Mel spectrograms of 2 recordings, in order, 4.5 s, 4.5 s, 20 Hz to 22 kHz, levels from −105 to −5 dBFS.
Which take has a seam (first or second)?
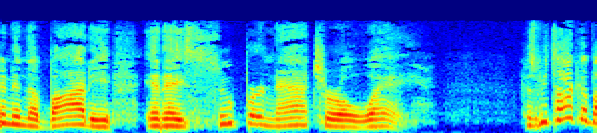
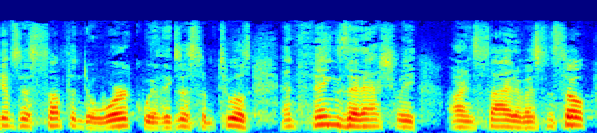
second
